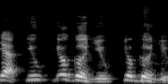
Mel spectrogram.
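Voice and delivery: put-on New Jersey accent. Musician recalls his bass player nodding at him onstage, imitating Tommy's New Jersey accent. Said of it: "so he's got the New Jersey accent".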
